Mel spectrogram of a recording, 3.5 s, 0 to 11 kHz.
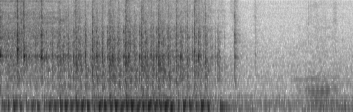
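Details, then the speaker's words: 2003 motorcycle at idle: steady knock about three to four times a second over the engine note; bent crankshaft causing impact between gear teeth, with play on one side. "ini askrop ada yang bengkang dan jadi mengakibatkan adanya tumburan antara kendor di bagian gigi temu ini sama ini. Jadi terjadinya ada benturan tekanan jadi terlalu kuat sehingga mengakibatkan adanya bunyi ngotak-ngotak ketika kita lagi langsam ya."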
